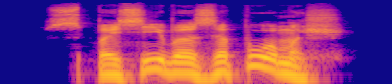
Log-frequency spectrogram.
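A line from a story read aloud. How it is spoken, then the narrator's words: Angry curt remark. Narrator (Russian): сердито бросил братьям Оби-Ван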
